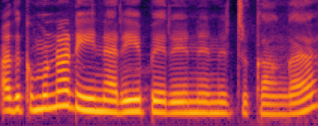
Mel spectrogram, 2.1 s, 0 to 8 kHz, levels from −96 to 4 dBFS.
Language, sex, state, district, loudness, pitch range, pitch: Tamil, female, Tamil Nadu, Nilgiris, -15 LUFS, 215-280 Hz, 235 Hz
